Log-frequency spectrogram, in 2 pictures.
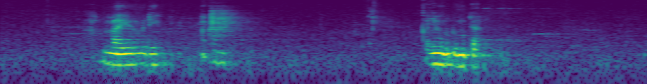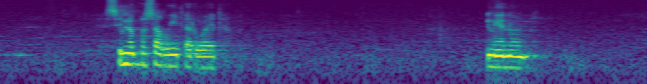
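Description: A young woman speaks nearby in short, upset bursts.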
